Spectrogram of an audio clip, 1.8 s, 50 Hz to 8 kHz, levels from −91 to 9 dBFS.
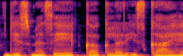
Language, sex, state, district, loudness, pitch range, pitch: Hindi, female, Jharkhand, Deoghar, -13 LUFS, 195-200 Hz, 195 Hz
